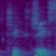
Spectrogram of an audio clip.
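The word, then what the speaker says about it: Chix Tape: Is it Chicks Tapes or Shy Tapes? It's Chicks Tapes.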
